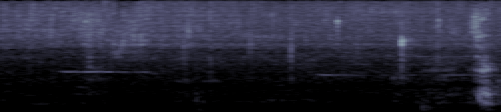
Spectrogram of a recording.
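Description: Jackfruit hitting hot oil in a Ballarini ceramic pan, giving a soft, even sizzle with scattered small pops and a louder clatter at the very end, fairly quiet and close.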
